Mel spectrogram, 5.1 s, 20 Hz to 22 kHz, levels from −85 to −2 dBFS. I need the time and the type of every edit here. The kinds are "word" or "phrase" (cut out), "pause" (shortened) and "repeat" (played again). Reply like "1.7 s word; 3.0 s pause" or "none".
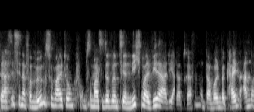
2.0 s word; 2.8 s word; 3.5 s word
